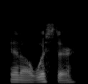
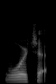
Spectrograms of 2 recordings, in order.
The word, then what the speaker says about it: Worcester: They have like all these names that we like, Worcester, but it's spelt From fucking what? Warchester.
